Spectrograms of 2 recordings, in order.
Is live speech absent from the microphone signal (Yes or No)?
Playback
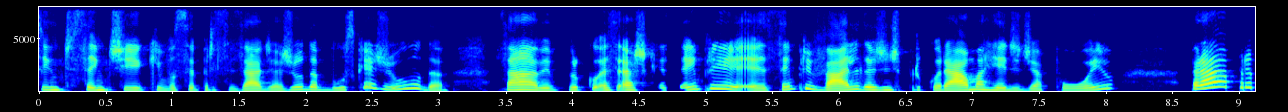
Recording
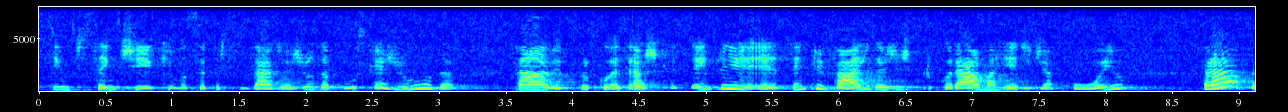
Yes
